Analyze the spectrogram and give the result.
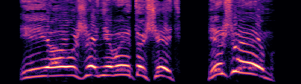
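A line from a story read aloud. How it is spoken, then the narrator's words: Shouted. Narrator (Russian): выкрикнул Алекс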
